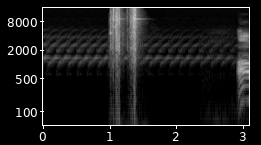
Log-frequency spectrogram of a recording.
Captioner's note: gun cocks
